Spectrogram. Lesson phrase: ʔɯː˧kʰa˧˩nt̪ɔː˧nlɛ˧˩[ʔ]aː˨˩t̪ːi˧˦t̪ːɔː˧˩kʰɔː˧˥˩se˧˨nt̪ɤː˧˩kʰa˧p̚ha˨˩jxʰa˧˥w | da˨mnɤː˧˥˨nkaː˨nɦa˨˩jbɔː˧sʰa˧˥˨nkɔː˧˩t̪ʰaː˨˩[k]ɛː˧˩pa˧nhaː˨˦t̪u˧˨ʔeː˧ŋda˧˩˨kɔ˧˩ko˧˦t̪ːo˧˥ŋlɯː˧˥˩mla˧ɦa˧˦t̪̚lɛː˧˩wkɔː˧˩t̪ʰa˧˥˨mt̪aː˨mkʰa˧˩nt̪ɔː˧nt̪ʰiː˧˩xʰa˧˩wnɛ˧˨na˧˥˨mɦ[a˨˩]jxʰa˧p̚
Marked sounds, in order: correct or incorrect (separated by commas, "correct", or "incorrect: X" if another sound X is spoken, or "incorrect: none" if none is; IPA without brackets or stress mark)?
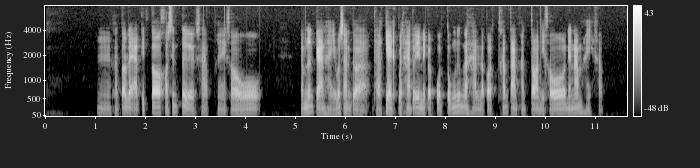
correct, correct, correct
